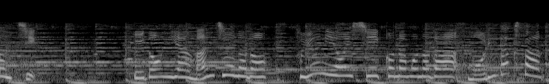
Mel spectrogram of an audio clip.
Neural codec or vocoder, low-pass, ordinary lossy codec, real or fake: none; 7.2 kHz; none; real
